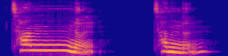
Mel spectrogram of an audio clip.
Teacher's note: 첫 ends with T sounds, 첫, 첫, and next syllable start with ni은. This case, 첫 is pronounced as 천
